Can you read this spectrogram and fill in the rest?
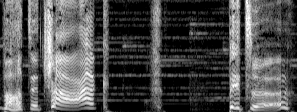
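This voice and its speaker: A creepy male stranger shrieks and begs from down the corridor in a storybook horror reading. His voice jumps very high and swings wildly, with a husky, gravelly edge, and sounds distant. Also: big pitch swings, drawn-out words, a little mellow, faint music behind, exaggerated voice. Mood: pleading. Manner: shrill calls, laughing, then whining and crying. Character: laughing, pleading male stranger stalking the narrator.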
